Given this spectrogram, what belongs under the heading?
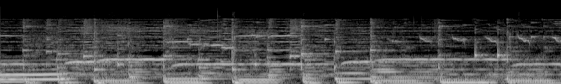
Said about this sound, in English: You know, no, they're the nice birds.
